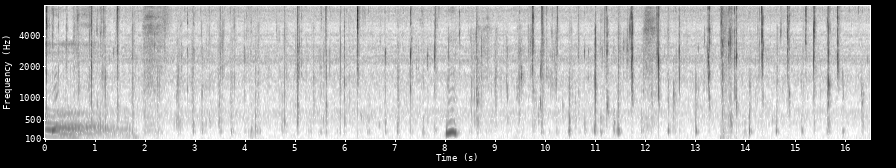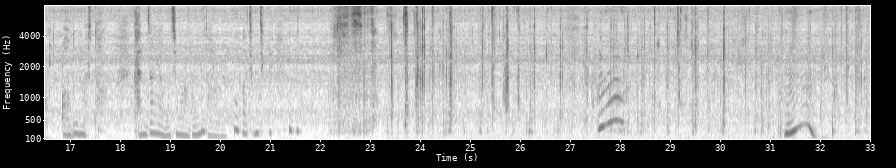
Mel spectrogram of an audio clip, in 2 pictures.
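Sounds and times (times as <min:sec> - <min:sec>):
person humming mm: 0:00.0 - 0:02.0, 0:08.0 - 0:08.4, 0:27.5 - 0:28.2, 0:31.2 - 0:32.0.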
